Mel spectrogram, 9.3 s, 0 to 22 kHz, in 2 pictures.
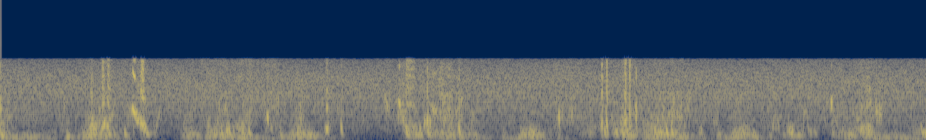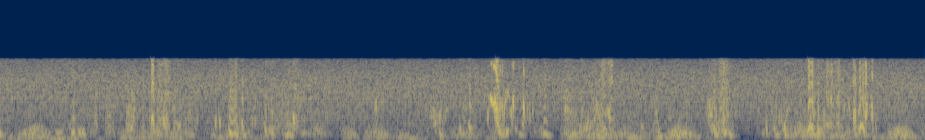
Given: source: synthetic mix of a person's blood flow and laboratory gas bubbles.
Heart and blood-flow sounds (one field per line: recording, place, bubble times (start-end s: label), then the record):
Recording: Doppler ultrasound of blood flow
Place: precordium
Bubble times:
0.00-0.07 s: bubbles
0.42-0.81 s: bubbles
1.00-1.40 s: bubbles
1.59-1.75 s: bubbles
1.91-2.41 s: bubbles
2.75-3.56 s: bubbles
3.83-4.43 s: bubbles
4.53-4.79 s: bubbles
4.87-5.09 s: bubbles
5.34-5.63 s: bubbles
5.67-6.30 s: bubbles
6.77-7.41 s: bubbles
7.43-7.92 s: bubbles
8.13-8.33 s: bubbles
8.40-9.03 s: bubbles
From the record:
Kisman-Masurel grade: 343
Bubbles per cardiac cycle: rolling drumbeat, 9 or more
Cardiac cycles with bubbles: 100%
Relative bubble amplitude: loud (0.450 to 0.775)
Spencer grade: 3 (all of the cardiac periods contain showers or single bubble signals, but not dominating or overriding the cardiac motion signals)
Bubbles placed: only in the low amplitude regions of the cardiac cycle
